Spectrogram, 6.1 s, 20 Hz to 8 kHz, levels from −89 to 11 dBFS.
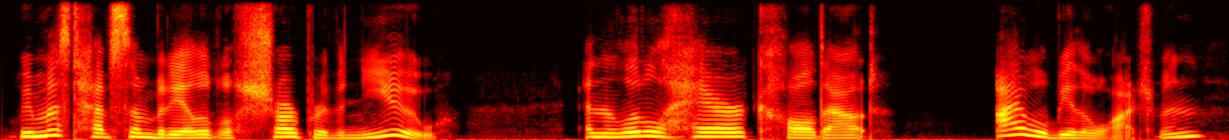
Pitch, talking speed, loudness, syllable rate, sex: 215 Hz, 195 wpm, -17 LUFS, 6.0 syllables/s, female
